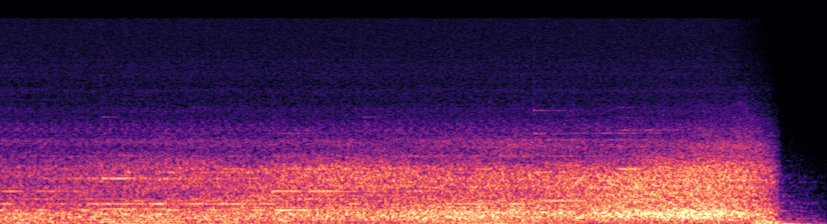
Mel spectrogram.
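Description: Cars driving on a test track: steady tyre and road noise that grows gradually louder as they approach, then cuts off abruptly near the end.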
